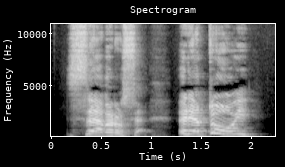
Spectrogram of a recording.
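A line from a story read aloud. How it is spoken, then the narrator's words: Cracked, frightened woman's voice. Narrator (Ukrainian): жінка промовила надтріснутим, переляканим голосом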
